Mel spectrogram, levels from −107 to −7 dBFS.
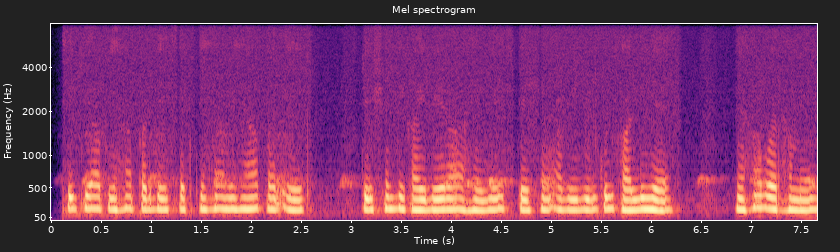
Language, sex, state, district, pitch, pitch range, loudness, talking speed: Hindi, female, Uttar Pradesh, Muzaffarnagar, 170 Hz, 160-175 Hz, -15 LUFS, 205 wpm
